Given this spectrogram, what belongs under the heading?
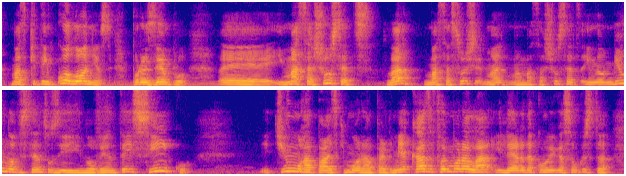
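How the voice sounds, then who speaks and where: A middle-aged Brazilian man with a Brazilian Portuguese accent, hosting his own channel in a casual critical monologue, halting and repeating words as he thinks. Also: high voice. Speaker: YouTube channel host.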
